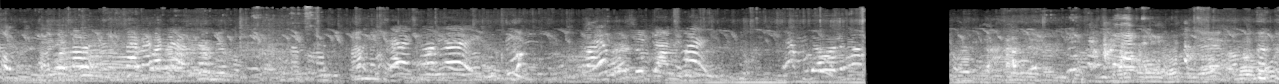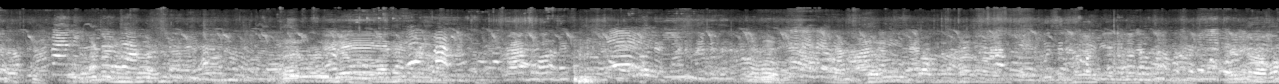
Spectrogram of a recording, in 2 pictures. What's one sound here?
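A crowd of women and children chatter and call out close by.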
